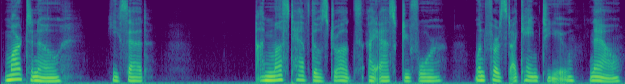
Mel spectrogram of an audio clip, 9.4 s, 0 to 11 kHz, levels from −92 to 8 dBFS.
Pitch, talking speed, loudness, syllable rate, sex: 150 Hz, 120 wpm, -19 LUFS, 3.3 syllables/s, female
